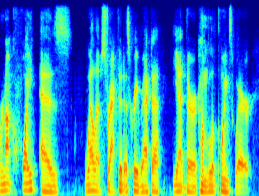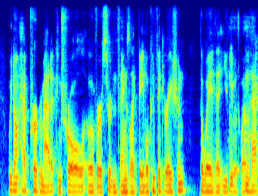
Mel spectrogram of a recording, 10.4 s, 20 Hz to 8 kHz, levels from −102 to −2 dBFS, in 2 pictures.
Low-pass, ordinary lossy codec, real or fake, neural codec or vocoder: 7.2 kHz; Opus, 64 kbps; fake; codec, 16 kHz, 2 kbps, X-Codec, HuBERT features, trained on LibriSpeech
